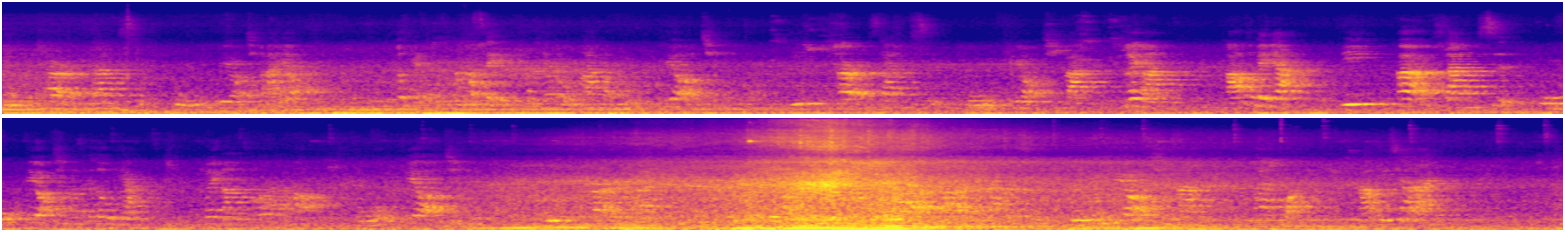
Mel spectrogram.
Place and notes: Xīnzhuāng Rd, New Taipei City - dance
